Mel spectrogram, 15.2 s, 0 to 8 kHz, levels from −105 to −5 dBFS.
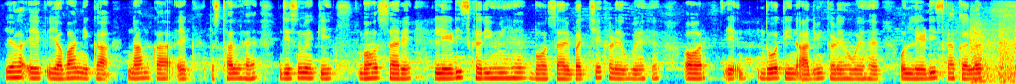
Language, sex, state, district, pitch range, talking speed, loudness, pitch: Hindi, male, Chandigarh, Chandigarh, 130-145 Hz, 140 wpm, -19 LUFS, 140 Hz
